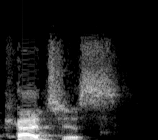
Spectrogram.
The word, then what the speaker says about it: Cairdeas: They make an annual expression, and courtesy of Deviant Alam, I now know how to pronounce it correctly in Gaelic, which is pronounced Cadjus. But it's spelled C-A-I-R-D-E-A-S.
